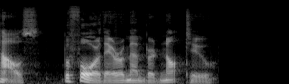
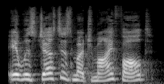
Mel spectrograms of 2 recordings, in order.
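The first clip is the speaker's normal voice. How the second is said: high, loud cub shout; shouted confession; 12 semitones higher, 8 dB louder than usual. A narrator's reading. Brother Bear confessing to Mama, shouting. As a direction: shout it out to own the blame. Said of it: "shouted sister".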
